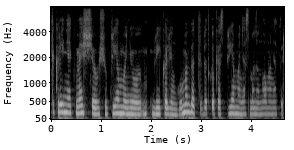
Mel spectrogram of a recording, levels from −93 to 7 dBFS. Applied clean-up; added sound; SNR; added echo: none; none; none; none.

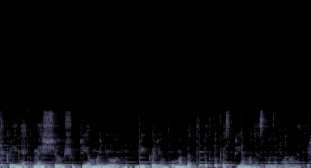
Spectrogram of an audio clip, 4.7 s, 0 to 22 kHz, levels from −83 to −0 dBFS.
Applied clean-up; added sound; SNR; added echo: none; Dishes, pots, and pans; 18 dB; reverberation time 0.3 s.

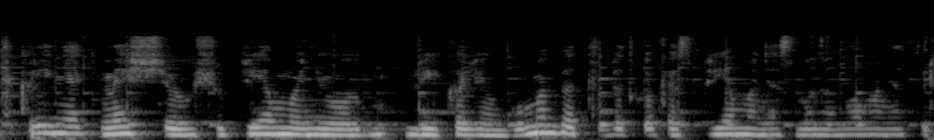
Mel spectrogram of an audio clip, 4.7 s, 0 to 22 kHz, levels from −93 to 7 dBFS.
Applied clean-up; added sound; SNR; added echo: classical method WPE with log-MMSE.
